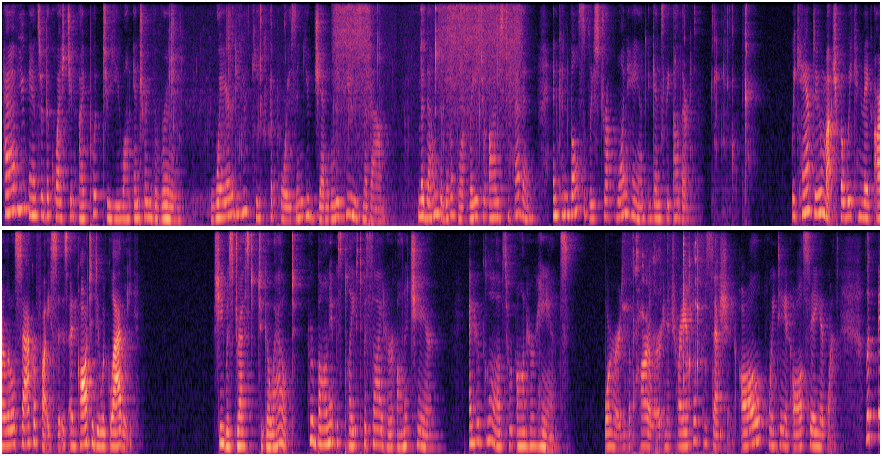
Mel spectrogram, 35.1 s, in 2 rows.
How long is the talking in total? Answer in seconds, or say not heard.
31 s.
